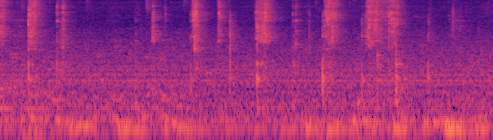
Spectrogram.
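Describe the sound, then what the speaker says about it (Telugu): A spoon works hot oil into samosa dough in a bowl, making close, irregular scraping and clinking strokes with soft squishy textures, in a quiet kitchen. "నెక్స్ట్ దీన్ని కొంచెం ఒక స్పూన్తో కలిపేసుకుందాం."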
